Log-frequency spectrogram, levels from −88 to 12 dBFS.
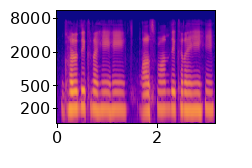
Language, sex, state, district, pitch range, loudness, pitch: Hindi, female, Madhya Pradesh, Bhopal, 190-195 Hz, -19 LUFS, 195 Hz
